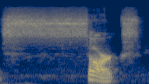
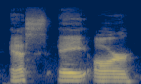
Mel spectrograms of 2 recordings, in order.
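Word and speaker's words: σάρξ: Here's a word that has an X at the end of it, sarx, S-A-R-X, sarx.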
